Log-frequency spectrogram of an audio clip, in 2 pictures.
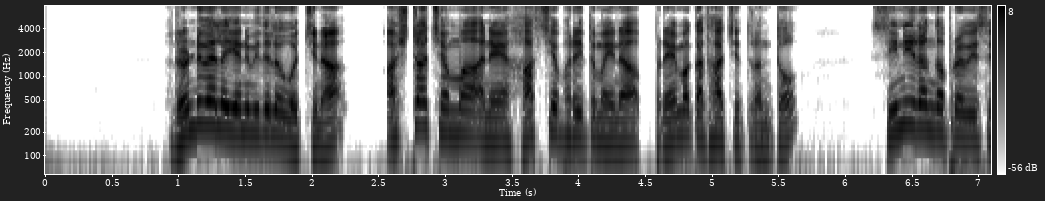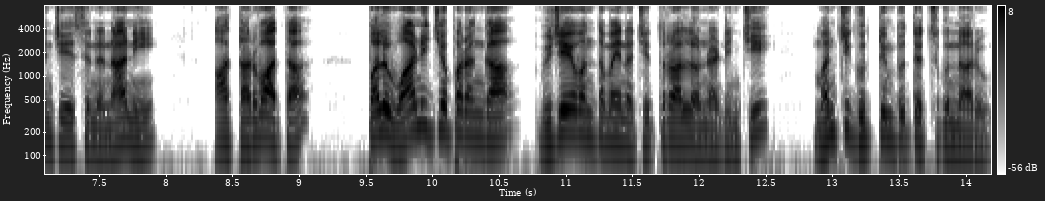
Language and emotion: Telugu, neutral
